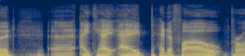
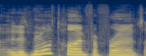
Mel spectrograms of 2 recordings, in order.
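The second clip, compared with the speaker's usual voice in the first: higher, put-on quoting voice; 5 semitones higher than usual. Quoting the mayor in a mistaken voice, put-on and higher. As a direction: quote it in the wrong funny voice. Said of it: "why am I doing that voice".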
